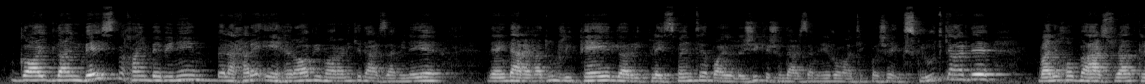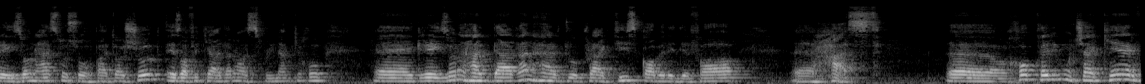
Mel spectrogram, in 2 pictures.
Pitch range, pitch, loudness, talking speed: 150-185 Hz, 160 Hz, -24 LUFS, 135 wpm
